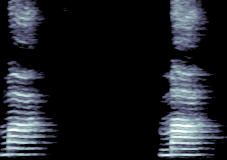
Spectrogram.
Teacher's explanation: The first tone, typically high and leveled, picture a very calm and still lake.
